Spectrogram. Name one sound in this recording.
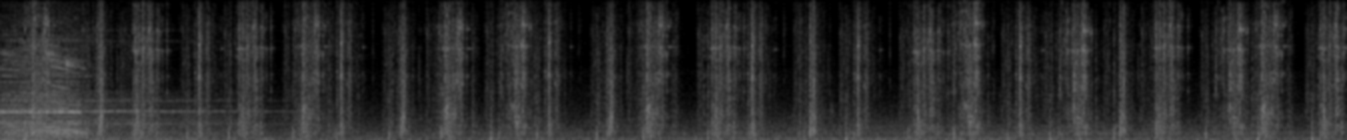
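Footsteps thud on stone steps.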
